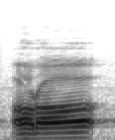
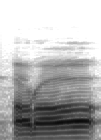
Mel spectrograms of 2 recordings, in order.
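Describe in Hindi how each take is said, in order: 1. र भारी है, पूरी और गोल आवाज़ के साथ। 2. र भारी है, पूरी और गोल आवाज़ के साथ।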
